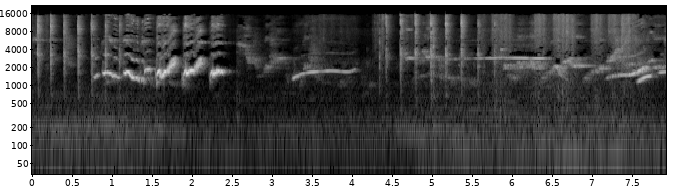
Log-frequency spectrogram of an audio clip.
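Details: White-rumped shama singing its mating song to prompt pairing: a burst of loud looping whistled notes, then a lone slurred whistle, a thin sustained high note and twisting warbles, with clicking sounds and low hum behind.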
